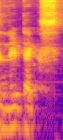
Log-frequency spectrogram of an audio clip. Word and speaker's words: LaTeX: or BibTeX entry, BibTeX LaTeX entry, BibTeX format we use in LaTeX, that we generally pronounce as latex. Okay, but it's actually LaTeX.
